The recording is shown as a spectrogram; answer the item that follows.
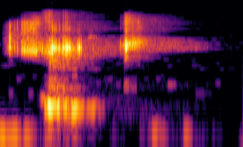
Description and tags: mola sfx
mola se esticando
